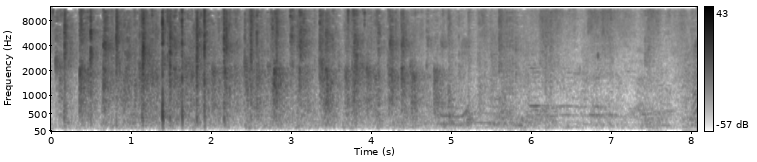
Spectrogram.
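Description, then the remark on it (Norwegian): An audience claps steadily for a group that has just presented, dense overlapping hand claps that gradually thin out and fade toward the end, with faint voices surfacing near the close. “Bare fortsett å klappe dem der.”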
